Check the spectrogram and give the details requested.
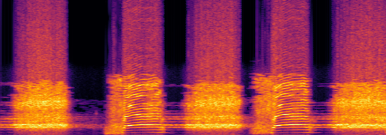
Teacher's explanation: سا میں زبان کا سرا اوپر کے دانتوں کے اندرونی کنارے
